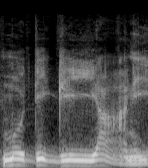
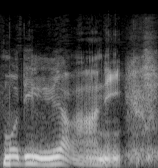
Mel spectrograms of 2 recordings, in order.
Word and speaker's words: Modigliani: In Italian, the true pronunciation would certainly not be Modigliani. You do not want to pronounce the G just like this. The Italians would say it Modigliani.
